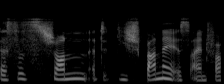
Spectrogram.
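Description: Bright and sharp in tone, a woman speaks at a moderate pace. The sound is dry and close, with no echo. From Germany. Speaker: B2B tech saleswoman. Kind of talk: casual interview.

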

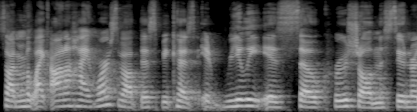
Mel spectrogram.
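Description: A woman speaks at a fairly quick pace in a fairly low pitch with fairly even intonation. Hers is an unremarkable speaking voice. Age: 50s. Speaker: podcast co-host. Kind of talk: casual chat. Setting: studio.

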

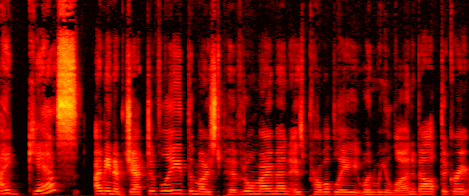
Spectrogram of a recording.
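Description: A woman has an unremarkable speaking voice at medium pitch with fairly even intonation. She keeps a moderate pace on a very clean recording with a silent background. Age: 20s. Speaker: film review podcaster. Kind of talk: solo podcast review.

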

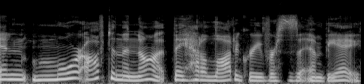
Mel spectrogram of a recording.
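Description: Against a quiet background, a woman talks fairly quickly at a medium pitch with lively intonation. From Southern California, Yorba Linda. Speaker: wealth advisor. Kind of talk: interview.

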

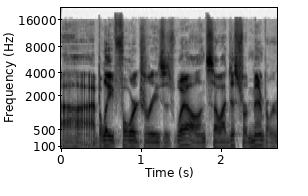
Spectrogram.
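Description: With a Tennessee accent, a man talks at a fairly quick pace. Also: very clean recording, silent background. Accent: Southern US (Tennessee). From Memphis, Tennessee (US South), born in Louisiana. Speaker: entrepreneur and author. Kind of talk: interview.

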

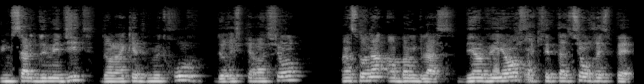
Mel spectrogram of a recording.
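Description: A man with a fairly high pitch talks at a moderate pace. He has a plain, everyday voice with fairly even intonation. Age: 30s. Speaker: food company co-founder. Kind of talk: casual chat. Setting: in person, Phuket, Thailand.

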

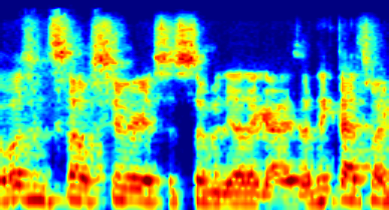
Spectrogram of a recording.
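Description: With an ordinary speaking voice, a man talks at a fairly quick pace and medium pitch, using ordinary pitch variation. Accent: American. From Southern California. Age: 50s. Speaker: retired ATV and motocross racer. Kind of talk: casual interview.

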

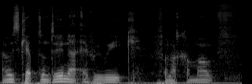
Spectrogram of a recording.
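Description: A somewhat breathy voice with a London accent. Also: man. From England. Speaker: podcast host. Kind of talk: casual chat. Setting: studio.

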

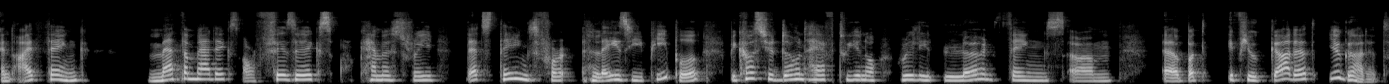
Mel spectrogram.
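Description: A woman with a German accent speaks at a very slow pace and medium pitch. Her pitch varies in an ordinary way over a quiet background. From Germany, Saarland. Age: 50s. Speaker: tech executive and women's network founder. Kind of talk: interview.

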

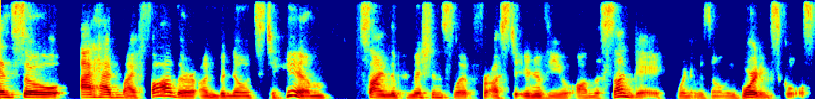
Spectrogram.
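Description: Speaking in a New York accent, a woman with a fairly low pitch and lively intonation talks at a moderate pace with hardly any pauses against a quiet background. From Brooklyn, New York. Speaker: school diversity director and teacher. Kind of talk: interview.

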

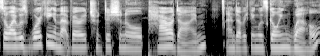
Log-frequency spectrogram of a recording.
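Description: In an unremarkable speaking voice, a woman with a fairly low pitch and ordinary pitch variation talks at a fairly quick pace on a very clean recording with a silent background. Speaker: plastic surgeon. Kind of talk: radio panel discussion. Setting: studio.

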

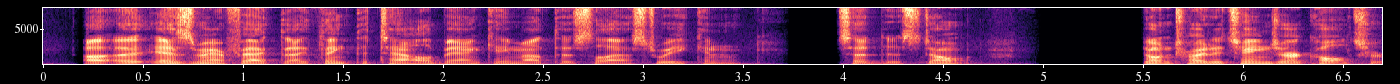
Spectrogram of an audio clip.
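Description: A man with a normal speaking voice, ordinary pitch variation and a moderate pace, on a very clean recording with a silent background. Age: 50s. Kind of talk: casual panel discussion. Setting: studio.

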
